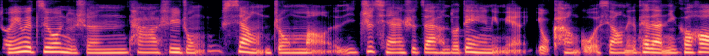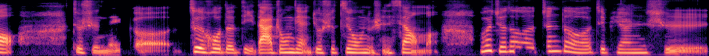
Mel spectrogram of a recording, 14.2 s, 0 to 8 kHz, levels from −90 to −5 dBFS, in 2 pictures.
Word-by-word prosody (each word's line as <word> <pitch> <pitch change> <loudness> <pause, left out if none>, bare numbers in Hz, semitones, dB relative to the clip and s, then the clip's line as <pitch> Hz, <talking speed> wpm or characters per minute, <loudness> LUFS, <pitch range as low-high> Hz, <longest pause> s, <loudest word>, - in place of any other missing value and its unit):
对， 205 -1 +1
因 240 - +5
为 245 - +6
自 235 +2 +1
由 230 0 +6
女 200 -5 +2
神 185 +1 -1
它 195 -2 -3
是 195 +3 -4
一 205 - +5
种 185 +3 -4 0.2
象 220 -7 +2
征 185 +1 -1
嘛， 185 +7 -1
一 195 - -6
之 255 +6 -1
前 195 -5 -1
是 205 +1 -3
在 200 -1 +3
很 180 -1 -2
多 180 0 -1
电 220 +2 +3
影 185 -2 +2
里 - - -3
面 - - -7
有 - - -3
看 185 0 -1
过， - - -3
像 190 0 0
那 - - -3
个 - - -3
《泰 215 - +5
坦 195 -2 +6
尼 185 - -1
克 200 +1 +3
号》， 210 -2 +5 0.6
就 200 - 0
是 95 - -5
那 95 - -6
个 330 0 -4 0.2
最 230 -2 +6
后 200 0 +2
的 185 -2 -1
抵 190 0 -6
达 180 - +6
终 195 +2 +1
点 185 - 0
就 185 - -2
是 190 - -6
自 195 +3 -3
由 190 -1 +2
女 185 - -1
神 185 - -5
像 190 +2 0
嘛。 - - -7 0.5
我 260 - -2
会 290 - +5
觉 250 -1 0
得 260 - 0 0.3
真 265 +1 -1
的 195 -8 -1
这 190 +1 -4
篇 185 -1 -3
是 95 - -6
195 Hz, 270 characters per minute, -20 LUFS, 185-220 Hz, 0.6 s, 为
